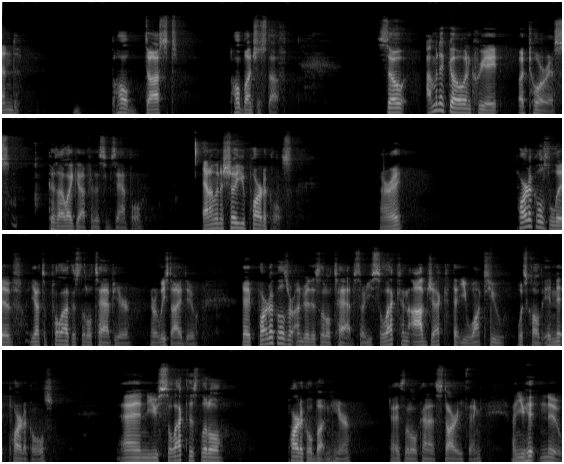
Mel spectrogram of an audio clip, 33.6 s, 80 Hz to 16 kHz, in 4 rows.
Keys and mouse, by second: 5.4-6.2 drag, 6.9-8.8 drag, 8.9-10.6 drag, 10.6-11.8 middle drag, 16.6-17.9 drag, 18.0 click, 18.4 click, 18.7 middle click, 22.5-24.3 drag, 28.4-33.6 drag.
